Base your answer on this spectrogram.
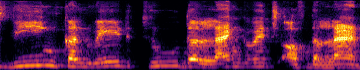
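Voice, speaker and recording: Someone with an Indian accent speaks at a very slow pace, using lively intonation. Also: man. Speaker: corporate trainer. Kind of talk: interview. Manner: hesitant, with fillers.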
